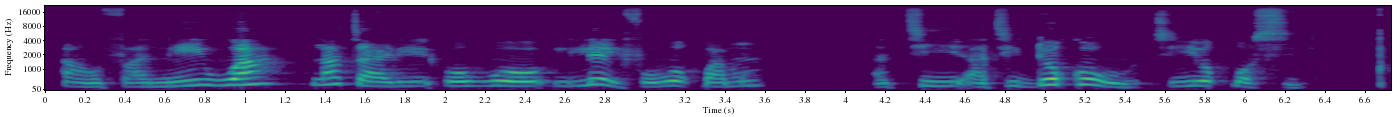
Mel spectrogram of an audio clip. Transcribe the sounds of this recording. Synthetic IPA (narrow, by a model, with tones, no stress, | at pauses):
a˨ũ˨fa˨nĩ˨˦wa˦la˦ta˧ɾi˧o˧wo˧i˧le˦i˦˨fo˨˧˦wo˦˨k͡pa˧mũ˦˨ | i˧a˨ti˧do˦ko˦˨wo˨ti˨˦o˦k͡pɔ˦˨si˨˦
